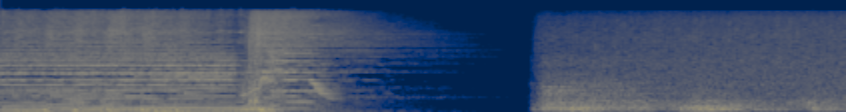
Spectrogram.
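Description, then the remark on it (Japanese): Music fades into a moment of silence, then a sudden heavy downpour bursts in abruptly over a ground softball practice at a sports ground, a dense, loud rush of rain that roars steadily to the end with no voices. “突然の豪雨で俺が初めて参加したグランドソフトボールの練習が中止になった。”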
